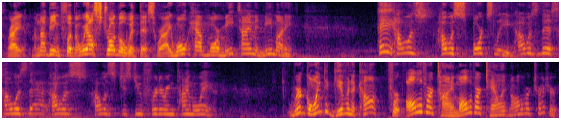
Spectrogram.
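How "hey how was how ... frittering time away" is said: lightly voiced God quizzing, higher and softer; higher, softer mock questioning. God on Judgment Day quizzing a believer about wasted time, higher, softer mock questioning. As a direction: ask it high and soft, teasing.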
